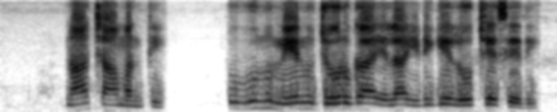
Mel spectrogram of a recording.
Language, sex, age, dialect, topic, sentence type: Telugu, male, 18-24, Southern, agriculture, question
